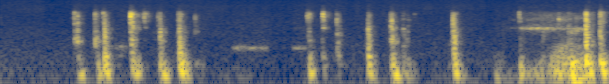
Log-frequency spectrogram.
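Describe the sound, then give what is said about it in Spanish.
Typing on a computer keyboard to search on Google: a quick, uneven run of a dozen or so crisp key clicks, fairly loud, with a short pause midway and a denser clatter at the end. “Mira, vamos a googlear un poquito.”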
